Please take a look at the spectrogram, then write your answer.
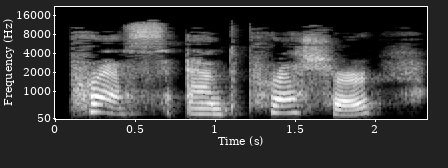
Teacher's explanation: the pronunciation of S changes to sh.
